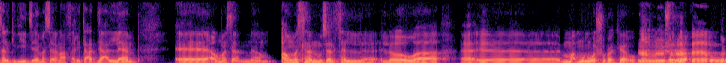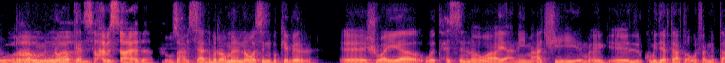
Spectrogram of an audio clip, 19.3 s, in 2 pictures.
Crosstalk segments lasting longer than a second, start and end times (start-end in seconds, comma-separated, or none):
8.5-10.9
